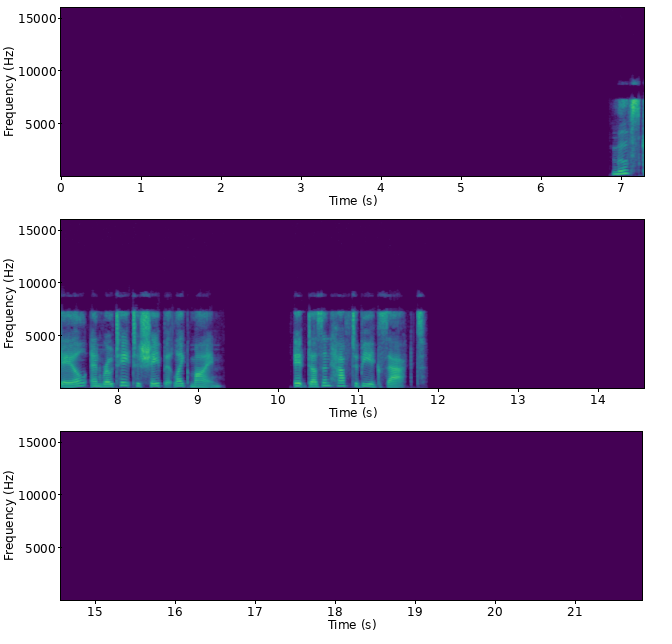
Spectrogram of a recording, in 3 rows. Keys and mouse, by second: 1.4 s, 1.9-4.1 drag, 4.5 click, 4.9 g, 5.2-7.2 drag, 7.9 s, 8.4 click, 10.7 click, 11.3 click, 11.8 g, 12.1-13.4 drag, 14.7-15.7 drag, 18.2 g, 18.7 click, 20.3 click, 21.3 s, 21.5 click.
